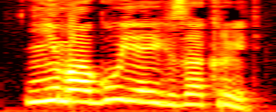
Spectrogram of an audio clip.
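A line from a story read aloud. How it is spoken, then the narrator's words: Girl shouting. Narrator (Russian): крикнула девочка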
